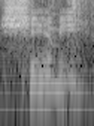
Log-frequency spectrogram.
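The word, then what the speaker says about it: chamois: deal ah pink says I believe Chim Champions is pronounced shammy shammy yeah CH could be an S sound yeah that's probably right thank you hippie spinach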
